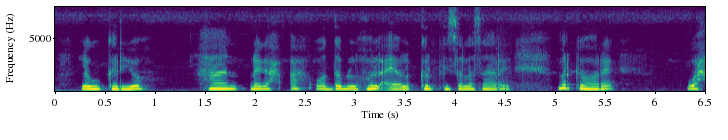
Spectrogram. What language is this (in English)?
Somali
